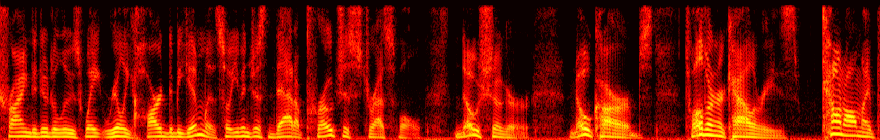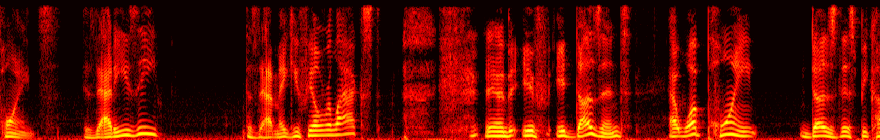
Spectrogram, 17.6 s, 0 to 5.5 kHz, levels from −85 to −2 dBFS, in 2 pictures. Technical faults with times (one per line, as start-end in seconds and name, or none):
none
